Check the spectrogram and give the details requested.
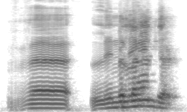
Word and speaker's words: Verlinde: Verlinde.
